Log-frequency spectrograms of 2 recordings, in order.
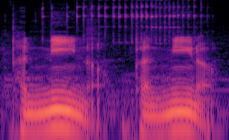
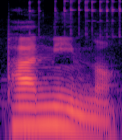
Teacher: that first syllable is really fast and that second syllable is held longer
